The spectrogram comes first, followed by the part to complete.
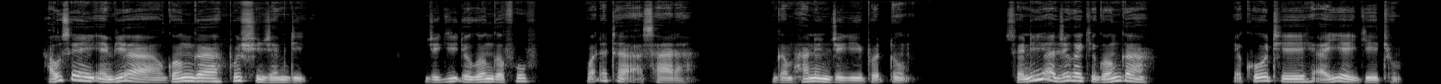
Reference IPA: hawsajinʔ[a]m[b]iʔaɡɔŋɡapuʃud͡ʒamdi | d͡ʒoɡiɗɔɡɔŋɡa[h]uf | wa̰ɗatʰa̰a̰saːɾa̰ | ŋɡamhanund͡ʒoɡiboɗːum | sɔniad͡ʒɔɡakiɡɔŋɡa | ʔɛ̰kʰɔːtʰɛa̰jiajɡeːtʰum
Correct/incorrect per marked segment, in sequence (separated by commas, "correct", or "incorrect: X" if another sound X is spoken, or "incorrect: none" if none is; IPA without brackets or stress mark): incorrect: ɛ, correct, incorrect: f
